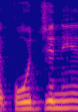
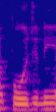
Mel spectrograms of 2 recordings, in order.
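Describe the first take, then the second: First: पूजनीय said as pooj-ji-niya, heavy middle; wrong doubled consonant. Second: पूजनीय as pooj-neeya, single light 'j'; correct pronunciation. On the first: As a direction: lean on the 'j' in पूजनीय, higher voice. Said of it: "पूजनीय नहीं होता". (पूजनीय को 'पूज्यनीय' जैसा बोलकर) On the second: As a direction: say पूजनीय without any extra sound after 'j'. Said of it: "पूजनीय होता है". (पूजनीय, हल्के 'ज' के साथ) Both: Shown as a demonstration.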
